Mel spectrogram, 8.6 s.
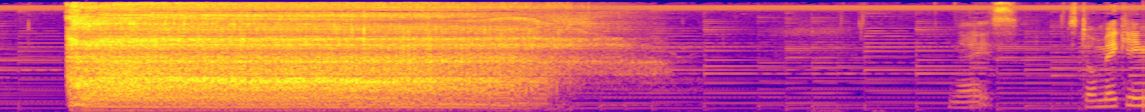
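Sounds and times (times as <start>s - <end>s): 
person roaring like a lion: 0.5s - 5.0s
speech: 8.2s - 8.5s.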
